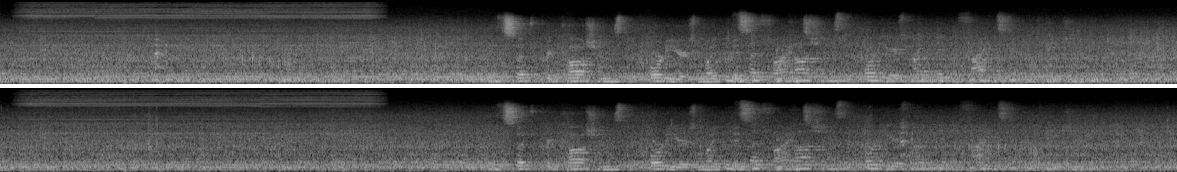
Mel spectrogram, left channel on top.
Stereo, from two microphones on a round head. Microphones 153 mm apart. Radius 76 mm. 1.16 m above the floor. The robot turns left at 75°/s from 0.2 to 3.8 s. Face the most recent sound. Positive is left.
turn(degrees=90)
